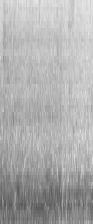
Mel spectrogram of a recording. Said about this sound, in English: now we just have a motorbike uh, coming in, but uh, I'm sure it will go away again.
